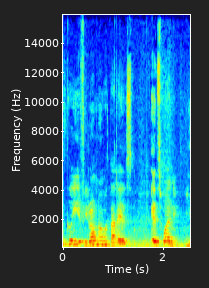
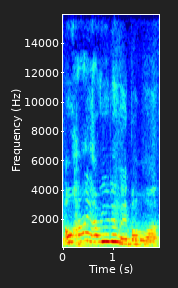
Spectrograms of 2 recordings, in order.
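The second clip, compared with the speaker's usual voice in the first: surprised; 11 semitones higher, 4 dB louder than usual. Retold or imitated. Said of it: "she just sounded really surprised".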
